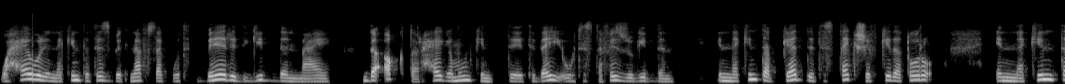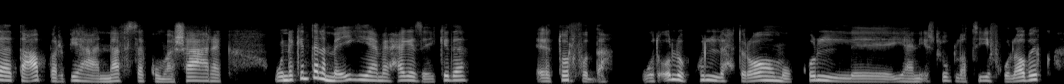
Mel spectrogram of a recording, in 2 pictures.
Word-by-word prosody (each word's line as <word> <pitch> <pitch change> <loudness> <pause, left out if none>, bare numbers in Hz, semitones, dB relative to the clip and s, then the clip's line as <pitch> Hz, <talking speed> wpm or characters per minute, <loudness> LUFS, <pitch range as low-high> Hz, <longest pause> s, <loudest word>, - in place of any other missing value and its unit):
وحاول 225 -4 +4
إنك 150 +1 -5
أنت 205 -5 +2
تثبت 160 -3 -5
نفْسك 160 -3 -3
وتتبارد 185 +7 +2
جدًا 165 -1 -4
معاه، 140 -1 -3 0.3
ده 190 +3 +4
أكتر 125 - +1
حاجة 195 -3 0
ممكن 180 -5 0 0.2
ت 155 - -7 0.2
تضايقه 175 +3 +1
وتستفزه 155 +2 -4
جدًا، 140 -4 -6 0.5
إنك 155 +4 0
أنت 230 -4 +4 0.2
بجد 200 -4 +2
تستكشف 170 -2 -2
كده 190 -4 +2
طُرُق 205 +6 +1 0.6
إنك 155 0 -1
أنت 215 -4 +5
تعبّر 155 -7 +3
بيها 180 -3 0
عن 135 0 -2
نفْسك 155 -1 -2
ومشاعرك، 155 +5 +2 0.5
وإنك 195 - +2
أنت 280 +2 +4
لمّا 200 - +6
ييجي 210 +6 +1
يعمل 180 -4 +1
حاجة 190 +1 +2
زي 125 -7 -7
كده، 195 +6 0 0.9
ترفض 205 -1 0
ده، - - -6 0.3
وتقول 460 - -1
له 210 - +5
بكلّ 200 -2 -2
احترام 175 +2 +2
وكلّ 155 +1 -1 0.5
يعني 135 -1 -5
أسلوب 170 -2 -9
لطيف 165 +3 -7
ولبق، 175 +10 +2
175 Hz, 135 wpm, -25 LUFS, 150-200 Hz, 0.9 s, لمّا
